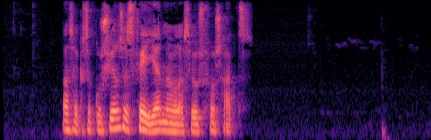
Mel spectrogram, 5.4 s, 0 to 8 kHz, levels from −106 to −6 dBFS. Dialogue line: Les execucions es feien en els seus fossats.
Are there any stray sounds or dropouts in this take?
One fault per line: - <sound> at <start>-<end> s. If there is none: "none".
none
